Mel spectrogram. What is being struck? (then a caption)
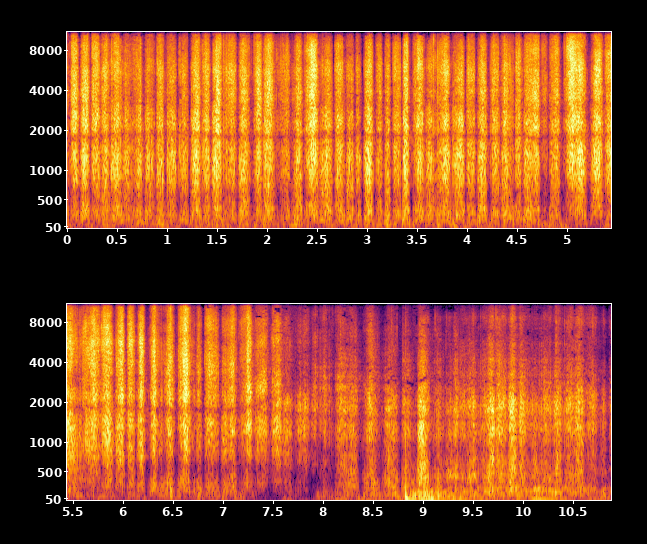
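Small spiral notebook with cardboard cover and metal wire binding. A small spiral notebook with a green cardboard cover and metal wire binding is scratched and tapped with long nails. A dense run of rapid, bright scratching clicks fills the first eight seconds, then gives way to softer rubbing with a low thump near the end.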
